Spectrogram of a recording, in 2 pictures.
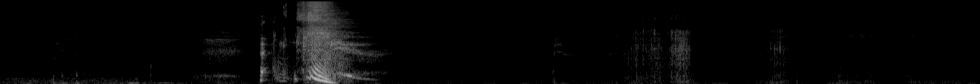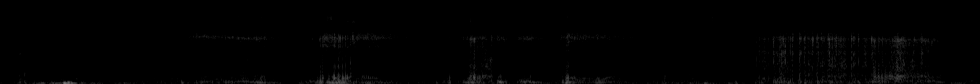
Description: It felt so so good to let these out in full force~ Mucus was dripping down my face by the second sneeze.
